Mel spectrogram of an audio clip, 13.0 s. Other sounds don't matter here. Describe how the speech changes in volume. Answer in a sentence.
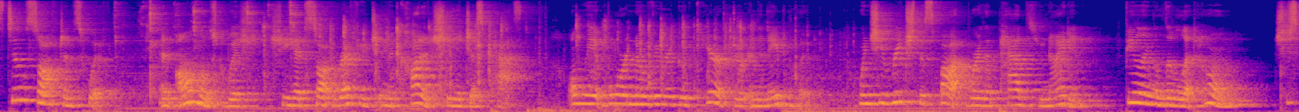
The loudness of the speech stays about the same.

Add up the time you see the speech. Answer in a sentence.
You can hear the speech for 13 seconds altogether.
